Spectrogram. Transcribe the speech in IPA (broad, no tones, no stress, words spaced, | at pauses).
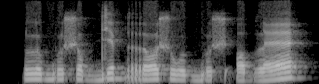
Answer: lubuʃobdʲɛb roʃ wuɡ͡buʃʔɔblɛ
